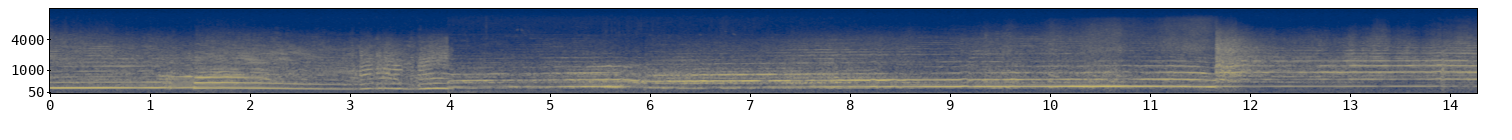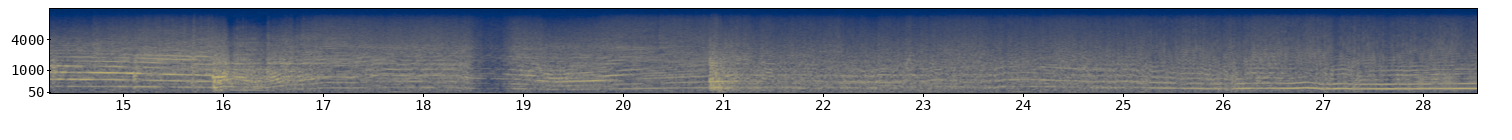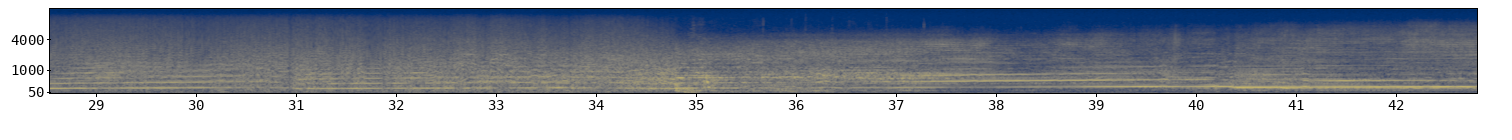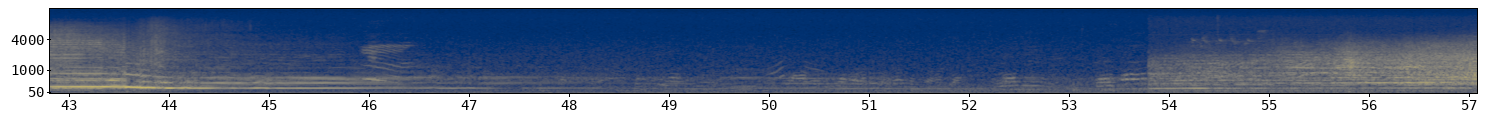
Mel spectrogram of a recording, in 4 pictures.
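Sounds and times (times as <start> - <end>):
rally car engines revving: 0.0 - 57.0.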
